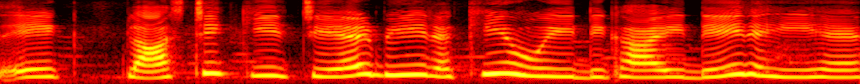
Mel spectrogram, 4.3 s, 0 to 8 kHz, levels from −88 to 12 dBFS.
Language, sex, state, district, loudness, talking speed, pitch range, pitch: Hindi, female, Jharkhand, Palamu, -15 LUFS, 155 wpm, 260-340 Hz, 285 Hz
